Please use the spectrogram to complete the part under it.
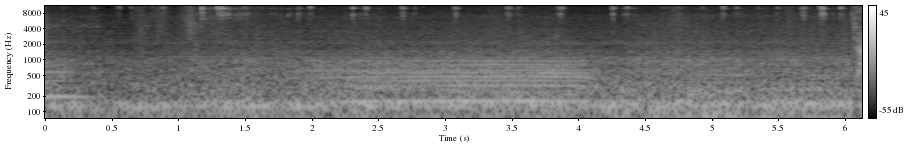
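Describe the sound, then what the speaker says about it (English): Tuned Ford Mustang 3.7 V6 with an MPT tune and 3.73 gears, engine roaring steadily and loudly under acceleration with a rising harmonic drone, heard from inside the car with no talk. "God, I love the way this car sounds."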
